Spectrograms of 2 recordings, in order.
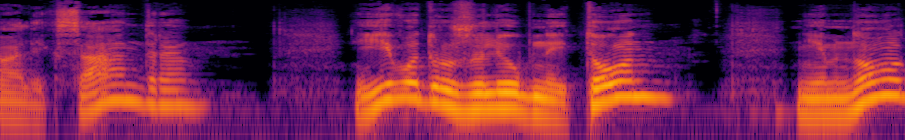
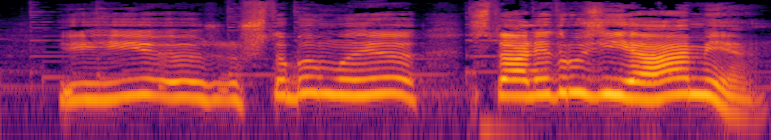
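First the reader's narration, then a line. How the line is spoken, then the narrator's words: Uncertain. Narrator (Russian): добавил неуверенно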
